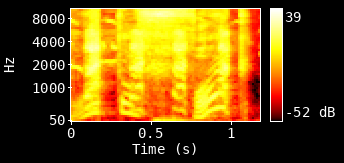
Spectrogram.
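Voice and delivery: high, slow baffled question; stunned disbelief, dragged out; baffled what the fuck. Retold or imitated. Host stunned by the hug, high slow disbelief. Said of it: "I'm looking like".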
